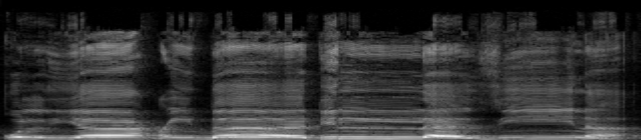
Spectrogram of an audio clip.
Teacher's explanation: alif lam bertemu dengan lam ini dinamakan alif lam syamsiah karena Hamzah wasal pada alif lam dibaca fathah dan lam pada Lam Syamsiah tidak dibaca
